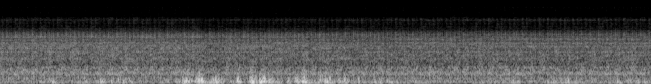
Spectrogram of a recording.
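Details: Hino 700 with E13C diesel, low power, rough idling and hard starting: uneven idle, about two beats a second, with an irregular lumpy stumble; misfire from malfunctioning injector #5.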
